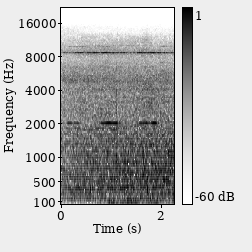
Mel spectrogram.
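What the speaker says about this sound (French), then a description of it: "Je marche au milieu des avions" Steady broadband roar of aircraft on an airport tarmac, jet engines whining continuously at moderate distance with a faint high tone on top, no pauses.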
